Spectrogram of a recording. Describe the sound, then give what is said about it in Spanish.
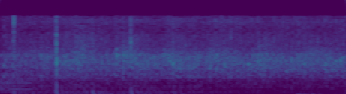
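Applause for award recipients at a journalists' ceremony forms a faint, steady wash of clapping that continues without break and without talk. “Un aplauso para ellos, como es natural.”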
